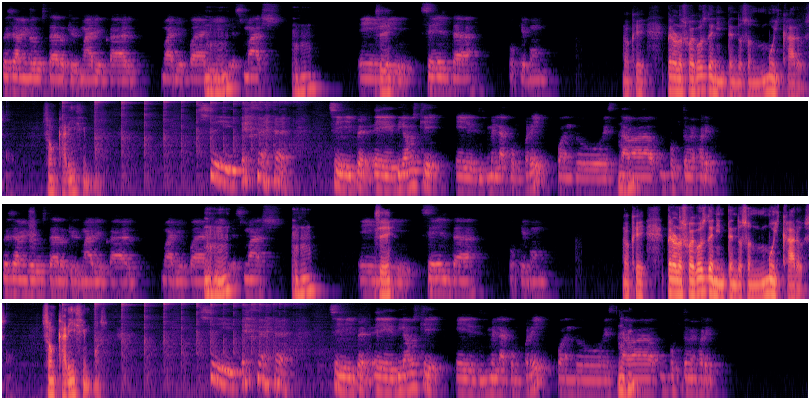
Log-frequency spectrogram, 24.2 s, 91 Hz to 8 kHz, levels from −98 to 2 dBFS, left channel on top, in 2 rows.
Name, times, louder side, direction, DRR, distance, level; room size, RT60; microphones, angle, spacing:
voice 1, 0.0-1.9 2.4-4.1 5.3-7.1 7.6-8.1 15.0-16.7 17.0-18.6 18.9-22.8, left 1 dB, 85° left, 2.4 m, -38 dB
voice 2, 3.0-3.4 4.3-4.7 5.6-5.9 9.3-12.1 12.7-13.7 21.3-21.6, right 8 dB, 75° right, 0.3 m, -29 dB
sound 1, 11.9-17.6, right 2 dB, ahead, 2.2 m, -49 dB
6.4 x 6.3 x 6.2 m
head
